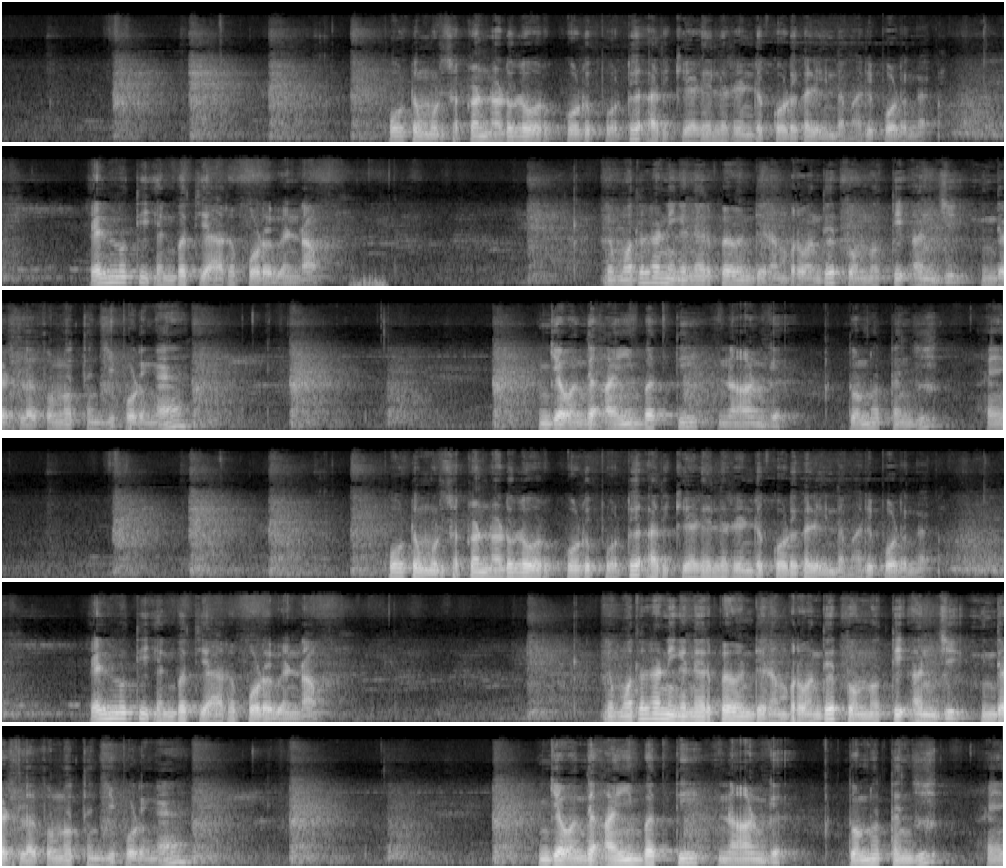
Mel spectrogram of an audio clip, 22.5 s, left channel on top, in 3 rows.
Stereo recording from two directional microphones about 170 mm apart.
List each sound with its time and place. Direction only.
2.9 s speech: 5° right (ahead or behind)
8.1 s speech: centre (ahead or behind)
12.0 s speech: 10° right (ahead or behind); by 15.3 s 25° right (ahead or behind)
15.4 s speech: 10° right (ahead or behind)
16.0 s speech: 5° left (ahead or behind)
19.0 s speech: 10° right (ahead or behind); by 22.0 s 25° right (ahead or behind)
